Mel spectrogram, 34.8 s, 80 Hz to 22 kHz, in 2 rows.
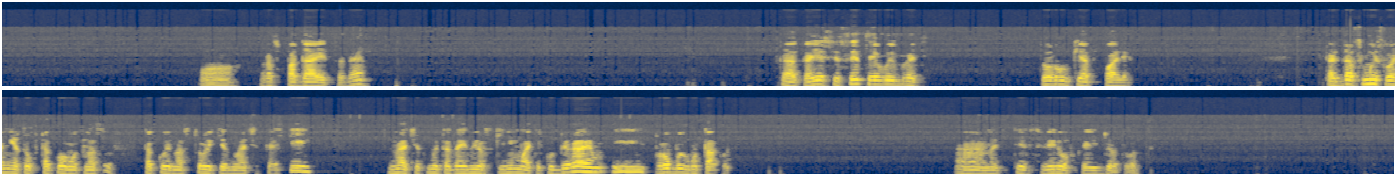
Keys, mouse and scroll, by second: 5.1 g, 9.4 shift+click, 10.9 g, 16.6 ctrl+z, 21.9 click, 23.2 click, 25.3 click, 27.1 r, 31.7 r, 34.6 click.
